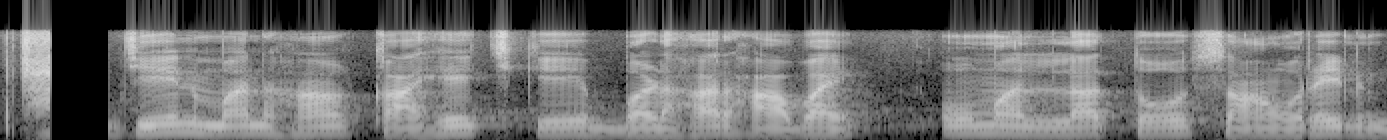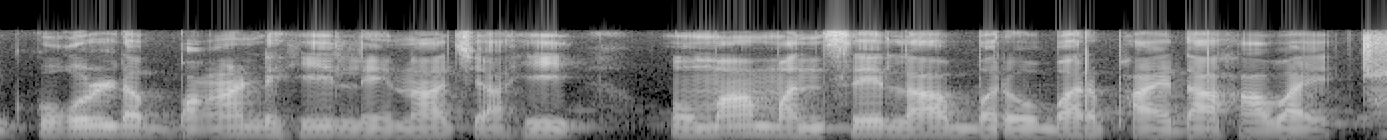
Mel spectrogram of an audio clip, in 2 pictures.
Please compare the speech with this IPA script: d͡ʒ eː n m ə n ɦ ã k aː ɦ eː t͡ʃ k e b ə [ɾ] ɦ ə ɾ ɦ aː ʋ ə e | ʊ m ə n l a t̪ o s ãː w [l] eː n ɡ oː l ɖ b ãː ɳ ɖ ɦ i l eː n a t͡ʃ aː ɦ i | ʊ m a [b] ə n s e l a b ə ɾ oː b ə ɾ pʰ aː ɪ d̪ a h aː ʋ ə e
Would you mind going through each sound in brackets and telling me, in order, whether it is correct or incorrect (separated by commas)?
incorrect, incorrect, incorrect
